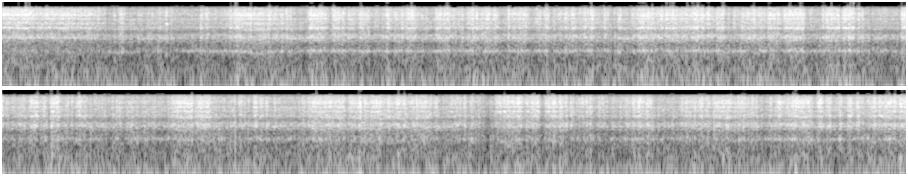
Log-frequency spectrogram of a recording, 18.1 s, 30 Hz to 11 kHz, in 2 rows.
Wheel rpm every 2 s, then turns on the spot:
230, 230, 230, 230, 230, 230, 220, 230, 220.
none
